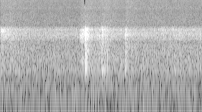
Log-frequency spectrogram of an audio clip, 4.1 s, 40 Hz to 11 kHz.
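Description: Icom IC-706MKIIG transceiver's receive audio on 75-metre SSB between overs: a steady hiss of band noise limited to the narrow single-sideband passband, with three short crackles near the middle.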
